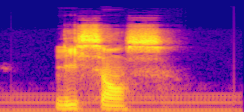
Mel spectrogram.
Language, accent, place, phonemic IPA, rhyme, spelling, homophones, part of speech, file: French, France, Lyon, /li.sɑ̃s/, -ɑ̃s, licences, licence, noun, LL-Q150 (fra)-licences.wav
- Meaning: plural of licence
